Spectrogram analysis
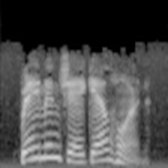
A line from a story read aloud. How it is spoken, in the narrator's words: she said sharply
